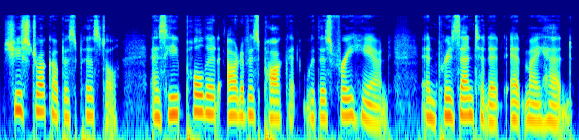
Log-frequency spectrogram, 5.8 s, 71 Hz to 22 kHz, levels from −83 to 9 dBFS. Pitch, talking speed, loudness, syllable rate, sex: 185 Hz, 240 wpm, -19 LUFS, 5.7 syllables/s, female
